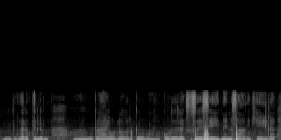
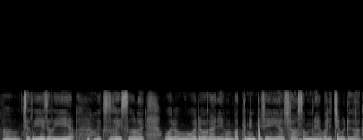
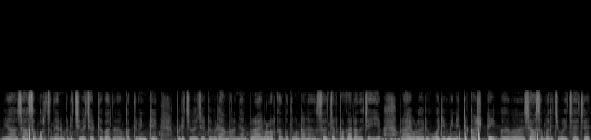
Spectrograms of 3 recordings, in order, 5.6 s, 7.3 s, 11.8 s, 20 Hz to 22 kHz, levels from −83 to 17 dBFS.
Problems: low volume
